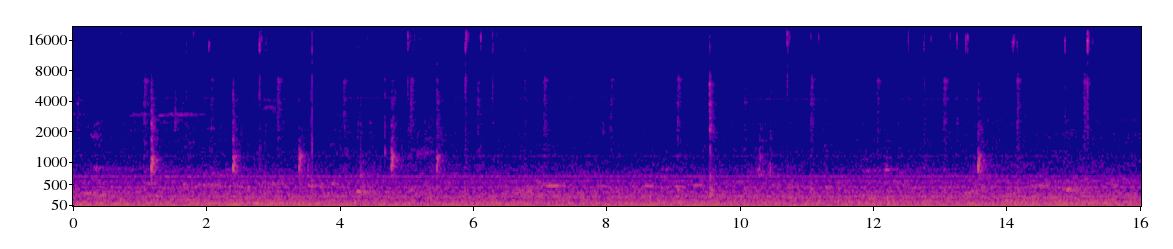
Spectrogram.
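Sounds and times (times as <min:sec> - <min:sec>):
cockatiel beak clicks: 0:12.1 - 0:15.4.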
